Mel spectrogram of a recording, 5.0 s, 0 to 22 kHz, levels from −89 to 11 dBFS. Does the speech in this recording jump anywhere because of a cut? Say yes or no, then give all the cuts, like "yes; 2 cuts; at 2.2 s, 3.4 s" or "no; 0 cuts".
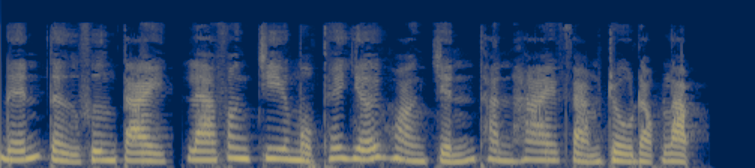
yes; 1 cut; at 1.1 s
